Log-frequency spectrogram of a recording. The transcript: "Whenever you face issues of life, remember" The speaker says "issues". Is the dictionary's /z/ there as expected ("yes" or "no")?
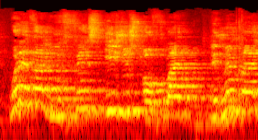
no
